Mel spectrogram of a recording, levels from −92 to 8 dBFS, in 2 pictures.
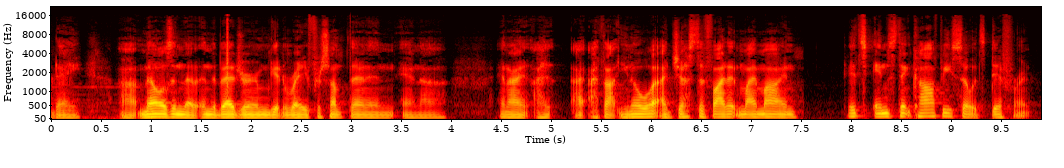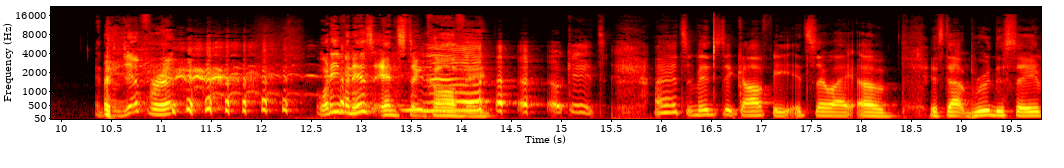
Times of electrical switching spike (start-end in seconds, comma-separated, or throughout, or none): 1.75, 16.52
